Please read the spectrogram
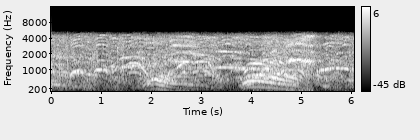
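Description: Spectators shouting and cheering on karate fighters during a bout: many voices, children's among them, calling out over one another, a little louder in the middle.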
